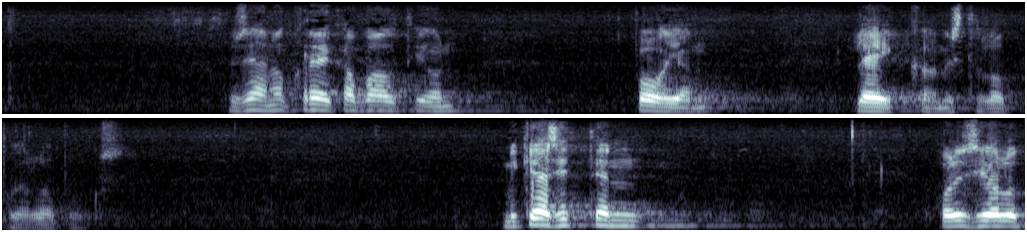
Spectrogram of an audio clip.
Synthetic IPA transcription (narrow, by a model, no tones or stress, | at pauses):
t̪ɑ̥ | nosehænoŋkreikɑʋʋɑlt̪ion | pohjɑn | leikːɑːmist̪ɑlopːujelopuks | mikæsit̪ːen | olisiolːut̪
